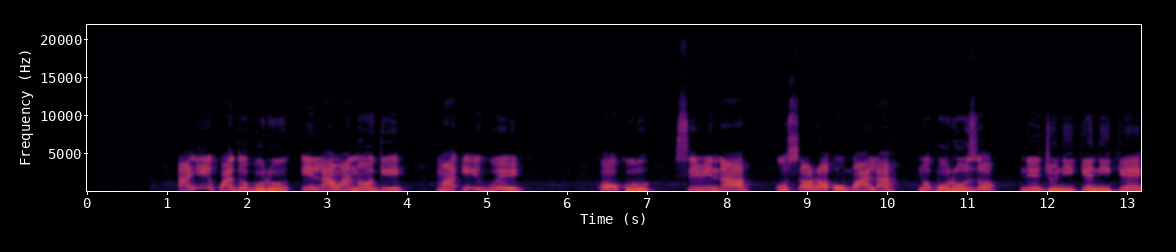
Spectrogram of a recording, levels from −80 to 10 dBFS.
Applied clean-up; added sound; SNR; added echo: none; none; none; none.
